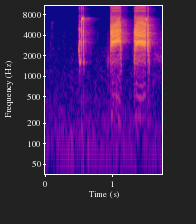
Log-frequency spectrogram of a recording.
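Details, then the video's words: A black francolin calling with three loud, harsh, grating notes in under two seconds, the first short and the next two longer and rasping; no other sounds. "Kaaly teetar ki awaz black Francolin calling black Francolin sound black Francolin voice Kala teetar"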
